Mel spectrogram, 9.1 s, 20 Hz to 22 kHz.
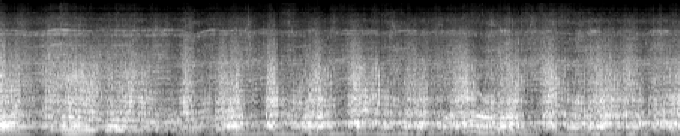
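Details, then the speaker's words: Blade Fusion 480 Stretch helicopter with Spektrum 6250HX during tuning flights: rotor whine dips and surges unevenly with softening, wavering pitch; flight battery running low, head speed sagging. "Sounds like our battery's getting low."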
